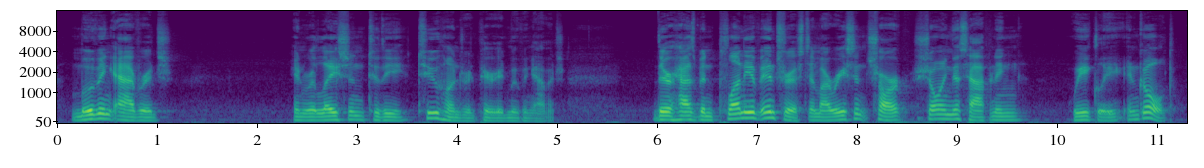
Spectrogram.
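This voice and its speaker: A man with a medium-pitched, somewhat dark voice hosts a financial news video. He reads an article aloud conversationally, breaking off for off-the-cuff asides and rhetorical questions.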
